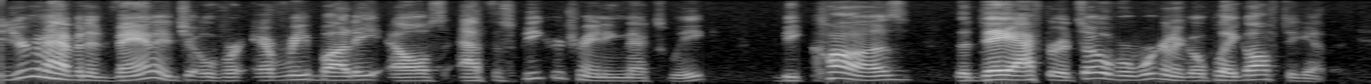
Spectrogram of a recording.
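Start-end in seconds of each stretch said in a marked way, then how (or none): none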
